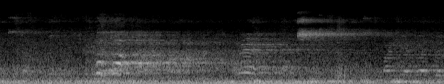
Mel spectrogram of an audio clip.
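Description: Young players call out in the distance.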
